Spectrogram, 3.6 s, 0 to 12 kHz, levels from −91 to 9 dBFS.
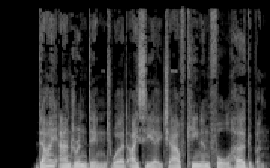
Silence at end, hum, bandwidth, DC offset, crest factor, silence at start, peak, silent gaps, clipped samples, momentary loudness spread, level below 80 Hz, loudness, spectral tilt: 0.1 s; none; 12 kHz; under 0.1%; 16 dB; 0.5 s; -4 dBFS; none; under 0.1%; 4 LU; -44 dBFS; -21 LUFS; -6.5 dB/octave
